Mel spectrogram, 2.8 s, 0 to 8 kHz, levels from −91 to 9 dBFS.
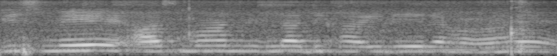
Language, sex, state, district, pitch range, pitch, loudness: Hindi, female, Haryana, Charkhi Dadri, 260-285 Hz, 275 Hz, -16 LUFS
